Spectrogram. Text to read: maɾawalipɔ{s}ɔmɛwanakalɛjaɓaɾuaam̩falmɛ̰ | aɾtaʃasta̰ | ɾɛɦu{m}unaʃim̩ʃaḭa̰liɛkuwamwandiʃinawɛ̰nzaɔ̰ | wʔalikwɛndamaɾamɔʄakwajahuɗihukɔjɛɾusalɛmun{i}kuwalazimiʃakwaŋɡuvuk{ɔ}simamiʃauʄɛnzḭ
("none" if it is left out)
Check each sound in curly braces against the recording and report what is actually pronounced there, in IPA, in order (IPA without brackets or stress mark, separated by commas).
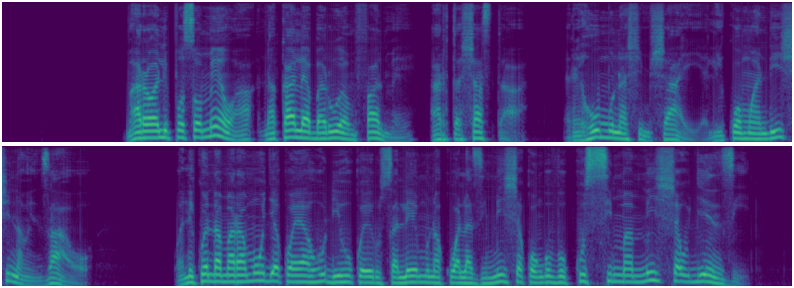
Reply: s, m, a, u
